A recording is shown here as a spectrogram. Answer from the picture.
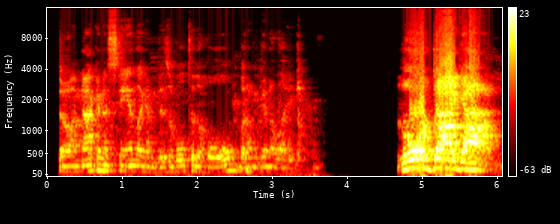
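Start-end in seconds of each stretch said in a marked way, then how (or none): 4.6-5.8 full-throated, loud, carrying yell. Calling down into a pit from its top: yelling a name. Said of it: "I'm just yelling it from the top of the pit".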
